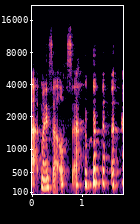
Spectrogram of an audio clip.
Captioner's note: chuckles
